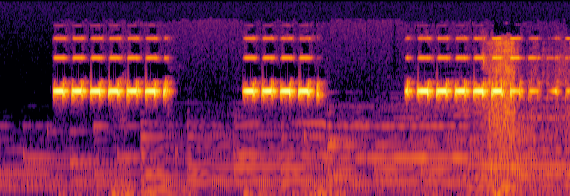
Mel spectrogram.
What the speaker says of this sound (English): lights go out and the beeper will sound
